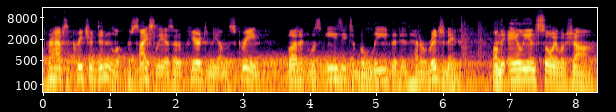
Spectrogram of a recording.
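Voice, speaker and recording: A man's voice: medium pitch, fairly quick, lo-fi sound, very noisy, close to an everyday voice. An actor playing a desperate outlaw hero on Mars, telling his ordeal in intense, theatrical first-person narration. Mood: dread, awe. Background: dramatic music and soundscape.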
